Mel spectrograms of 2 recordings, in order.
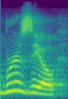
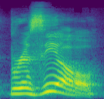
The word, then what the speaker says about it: Brazil: fala Brasil geralmente e os brasileiros tem um pouco de dificuldade de pronunciar essa palavra inglês e falam Brasil mas Brazil Brazil então ele sai com com uma entonação e bem mais enrolada né quando você vai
